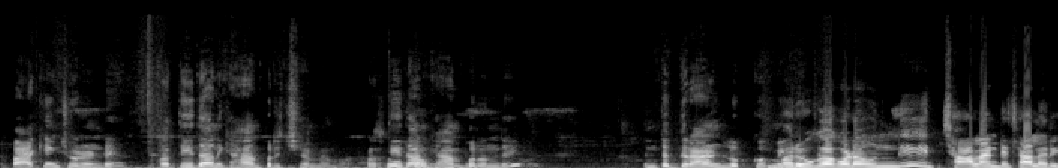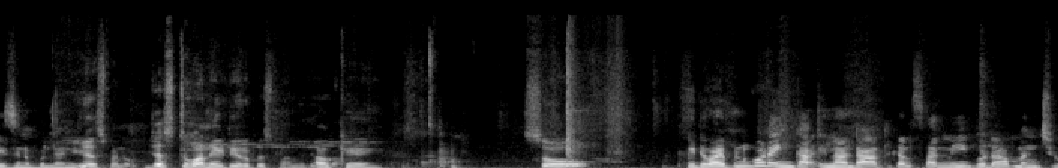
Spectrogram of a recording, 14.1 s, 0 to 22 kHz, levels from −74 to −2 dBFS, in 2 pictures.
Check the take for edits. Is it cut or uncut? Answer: uncut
